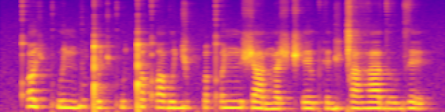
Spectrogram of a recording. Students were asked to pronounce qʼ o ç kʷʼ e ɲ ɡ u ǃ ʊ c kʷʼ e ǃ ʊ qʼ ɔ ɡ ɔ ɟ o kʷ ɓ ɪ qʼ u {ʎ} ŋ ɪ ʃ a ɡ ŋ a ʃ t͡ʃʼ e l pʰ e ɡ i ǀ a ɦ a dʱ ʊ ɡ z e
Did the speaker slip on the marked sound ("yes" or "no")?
yes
